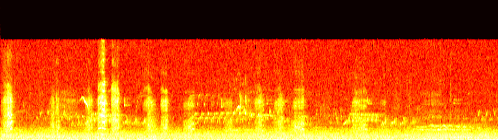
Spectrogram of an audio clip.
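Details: Macaws at a rural smallholding give harsh, broadband squawks in irregular bursts, several loud ones clustered around the second and third seconds, over steady background noise with thin high chirps of smaller birds.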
